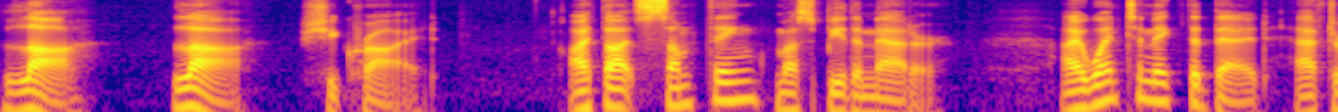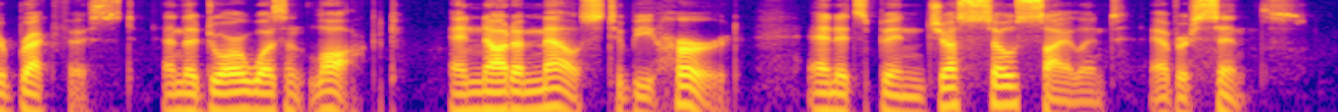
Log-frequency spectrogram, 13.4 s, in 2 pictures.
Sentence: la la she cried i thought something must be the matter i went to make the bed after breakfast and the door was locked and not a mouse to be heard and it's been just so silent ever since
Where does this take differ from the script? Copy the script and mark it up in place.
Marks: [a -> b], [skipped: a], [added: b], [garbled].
la la she cried i thought something must be the matter i went to make the bed after breakfast and the door [was -> wasn't] locked and not a mouse to be heard and it's been just so silent ever since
